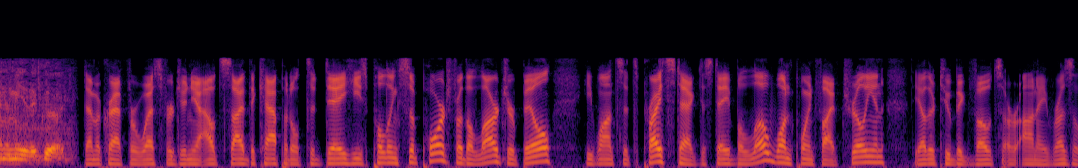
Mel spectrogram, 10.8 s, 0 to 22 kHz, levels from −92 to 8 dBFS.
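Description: Nothing stood out as a technical fault on listening to this speech recording.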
